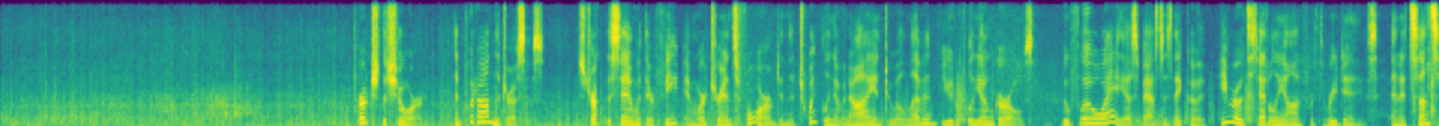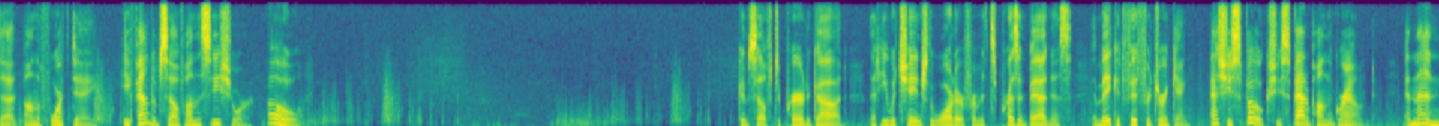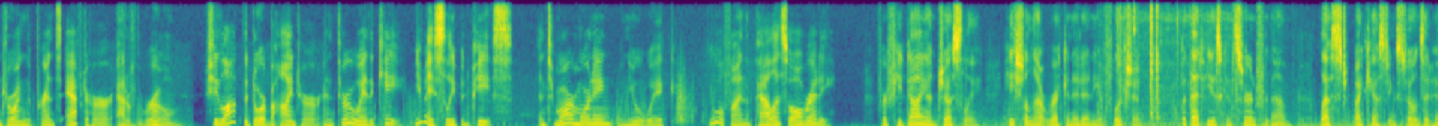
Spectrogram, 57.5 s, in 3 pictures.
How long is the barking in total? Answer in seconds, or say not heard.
not heard.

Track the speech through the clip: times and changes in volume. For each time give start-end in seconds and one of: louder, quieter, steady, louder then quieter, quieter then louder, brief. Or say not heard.
4.6-23.2 steady
29.0-57.5 steady.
